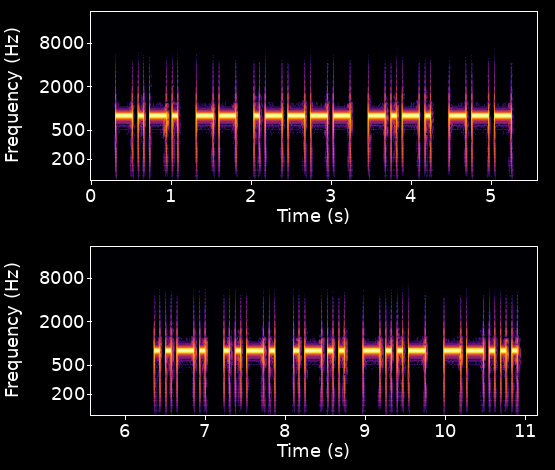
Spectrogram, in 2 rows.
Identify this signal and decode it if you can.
Morse code, heard as a keyed tone, about 17 wpm, 800 Hz. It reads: CM1CO FFLX7
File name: CW / DET / 1 9 1500C S A 16wpm 2828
